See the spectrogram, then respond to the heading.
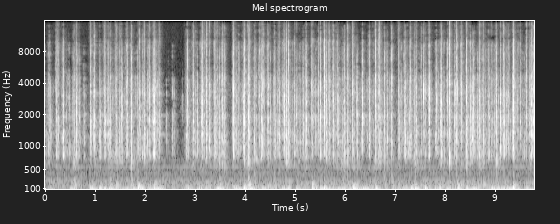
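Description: A 60% MOD-L mechanical keyboard with a black aluminium case, white and black ABS plastic keycaps and linear switches is typed on continuously by the fingertips of both hands. Quick, bright clacks with a low thock beneath them run steadily, pausing briefly around two and a half seconds before resuming.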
